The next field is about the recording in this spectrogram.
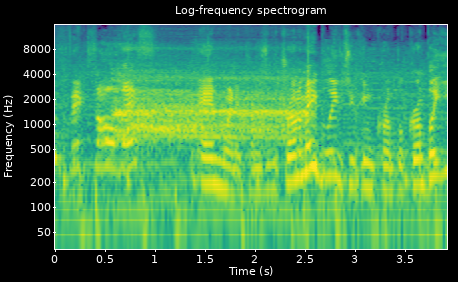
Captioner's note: screaming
